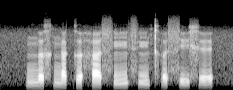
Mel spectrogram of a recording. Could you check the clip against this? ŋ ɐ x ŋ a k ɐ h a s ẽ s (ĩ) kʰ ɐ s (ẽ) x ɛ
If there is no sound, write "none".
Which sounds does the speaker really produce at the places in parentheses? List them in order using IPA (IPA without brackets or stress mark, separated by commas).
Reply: ẽ, e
